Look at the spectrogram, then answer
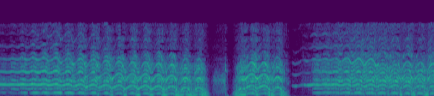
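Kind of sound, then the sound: animal, horse neighing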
